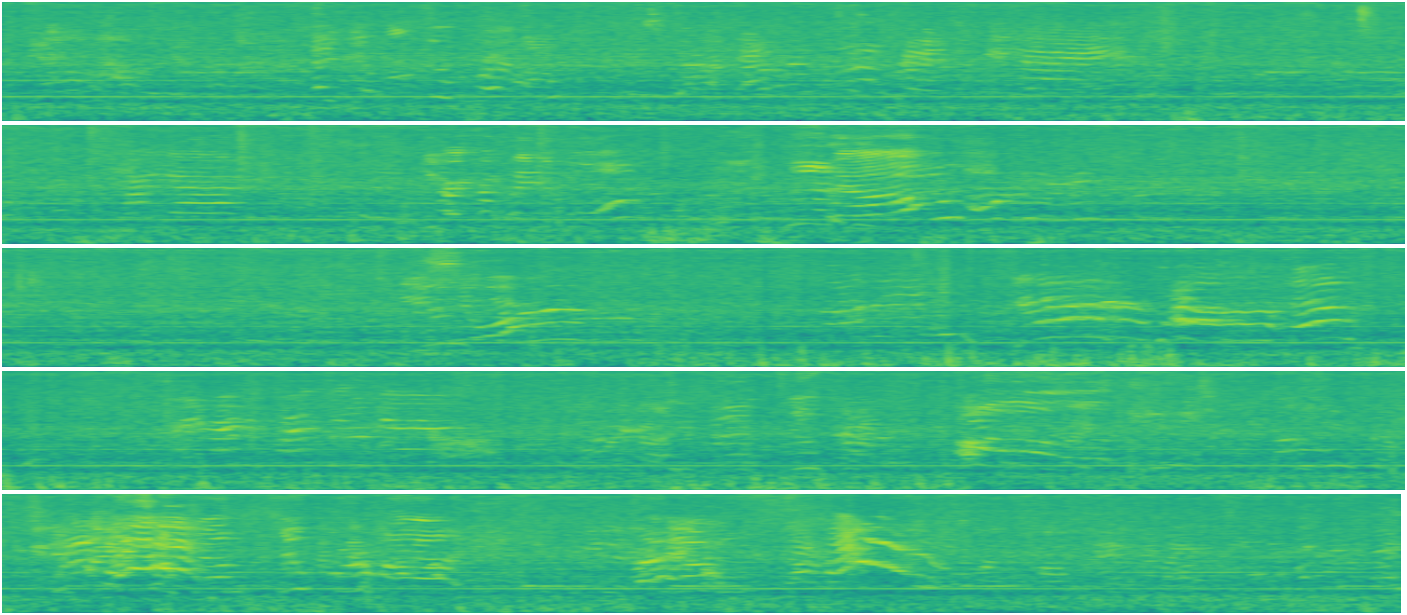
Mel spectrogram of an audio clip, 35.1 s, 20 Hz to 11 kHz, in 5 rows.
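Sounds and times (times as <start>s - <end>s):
children calling and squealing: 0.0s - 15.2s, 15.9s - 35.0s
air blower droning: 0.0s - 35.0s.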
